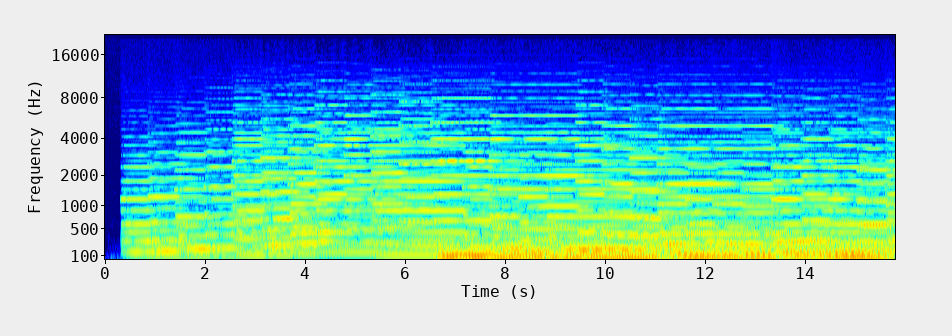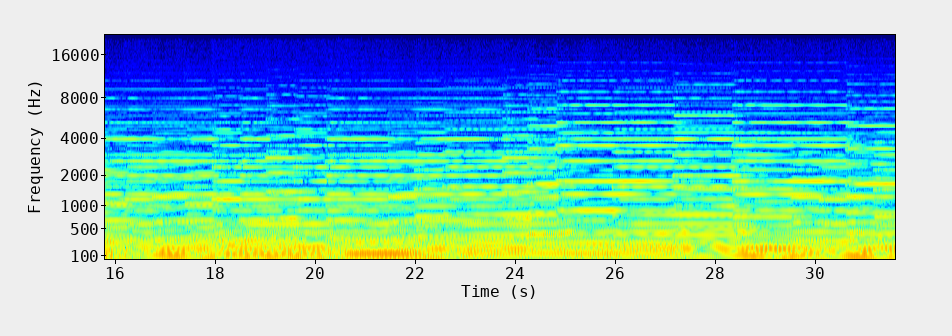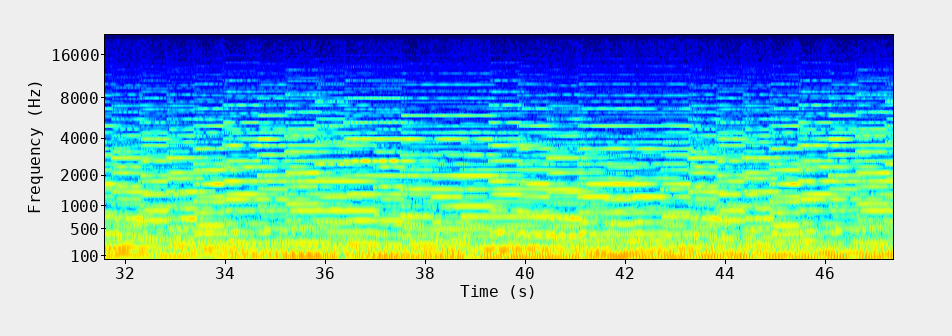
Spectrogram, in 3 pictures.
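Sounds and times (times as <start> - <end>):
organ playing canons: 0.3 - 47.3.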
